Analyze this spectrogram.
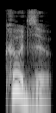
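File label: "kudzu", British English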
